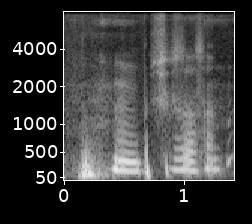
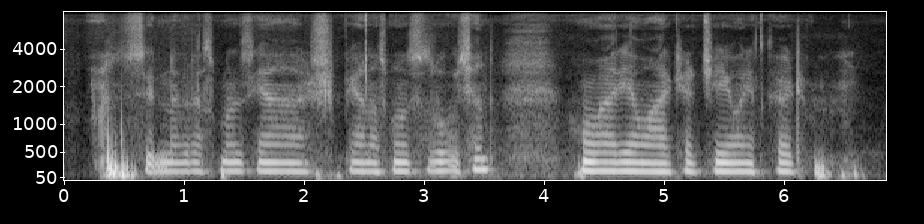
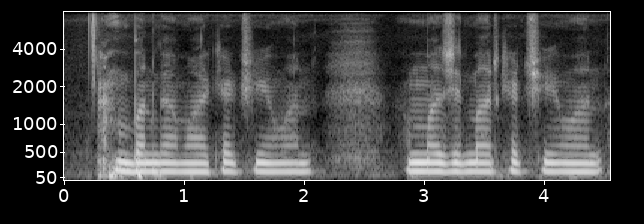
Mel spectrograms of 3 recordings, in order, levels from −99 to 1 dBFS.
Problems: background sounds at intervals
